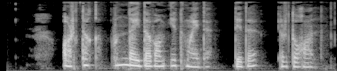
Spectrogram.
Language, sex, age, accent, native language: Uzbek, female, 18-24, Farg'ona, Uzbek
